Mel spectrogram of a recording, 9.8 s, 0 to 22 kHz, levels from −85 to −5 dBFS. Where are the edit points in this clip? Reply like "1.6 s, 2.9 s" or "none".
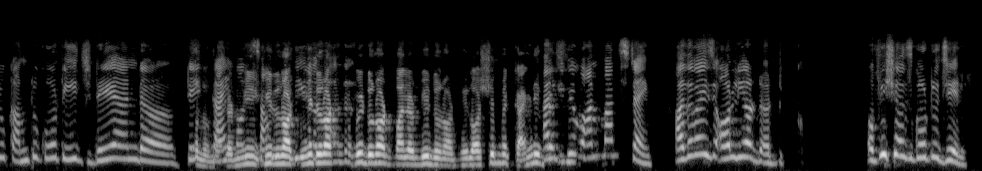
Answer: none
